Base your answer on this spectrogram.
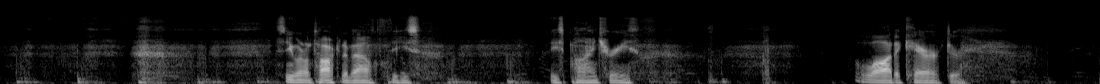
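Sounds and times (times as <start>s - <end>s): person breathing: 0.0s - 2.8s, 4.2s - 5.4s, 6.4s - 8.2s
footsteps on wooden boardwalk: 0.0s - 11.0s.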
